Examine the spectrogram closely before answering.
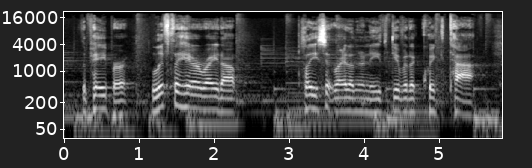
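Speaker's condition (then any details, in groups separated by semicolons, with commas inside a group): No condition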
